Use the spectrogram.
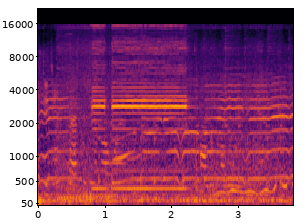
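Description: Busy Indian road traffic with engines rumbling and a sustained, blaring horn, joined by other honks and some music-like tones, loud and close.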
